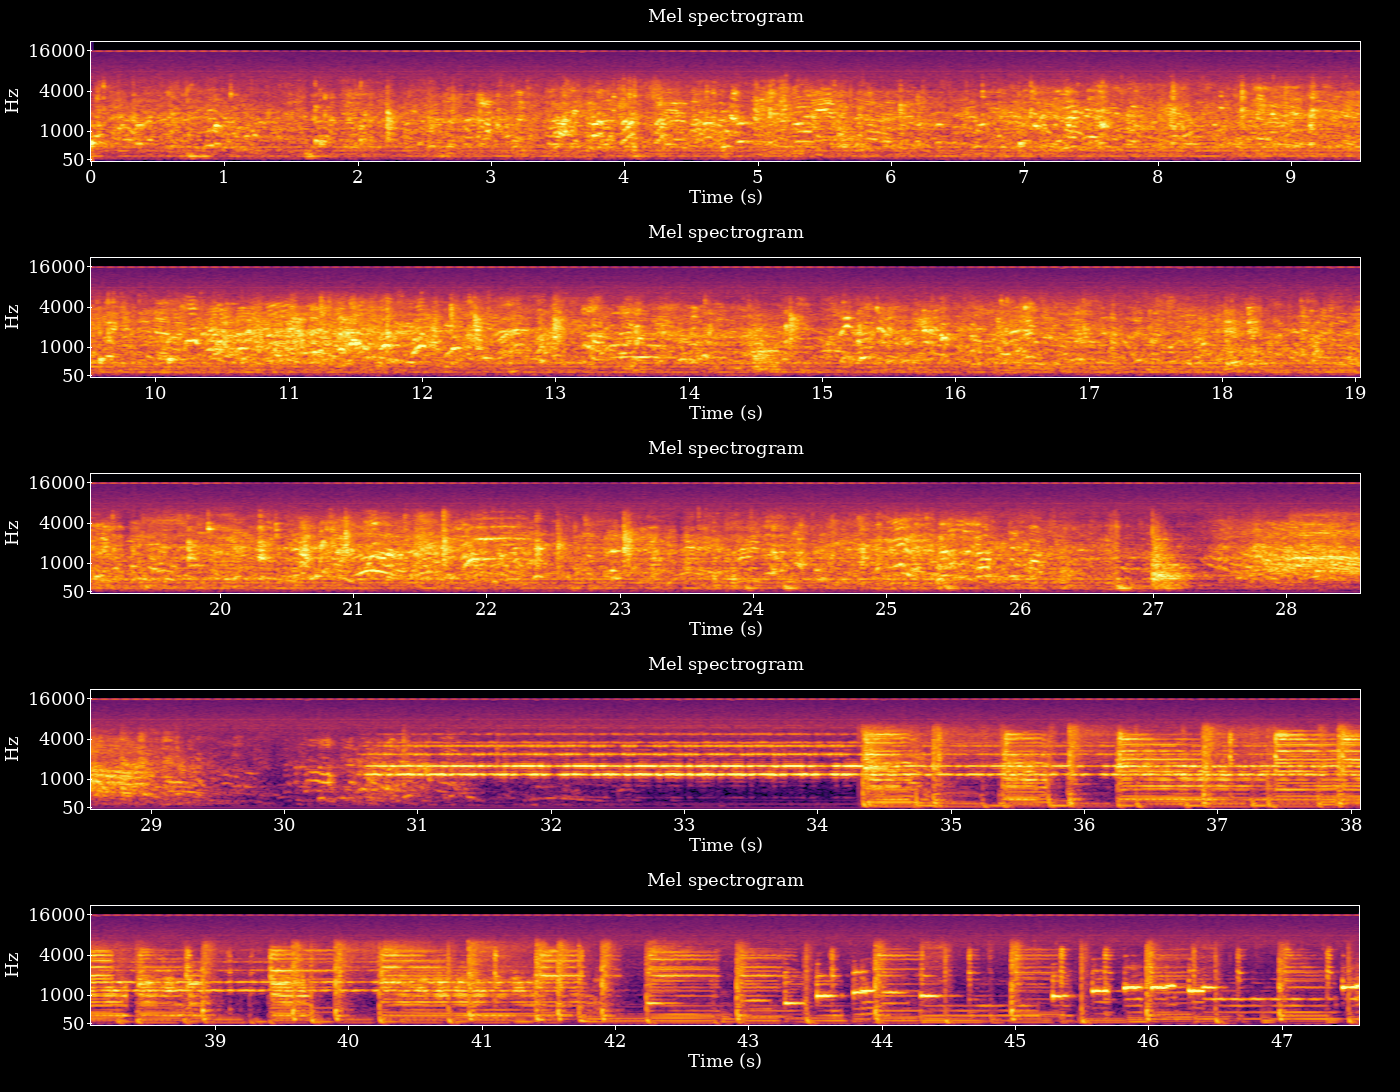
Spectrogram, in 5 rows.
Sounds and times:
Speech: 3.2 - 10.3, 28.9 - 30.5.

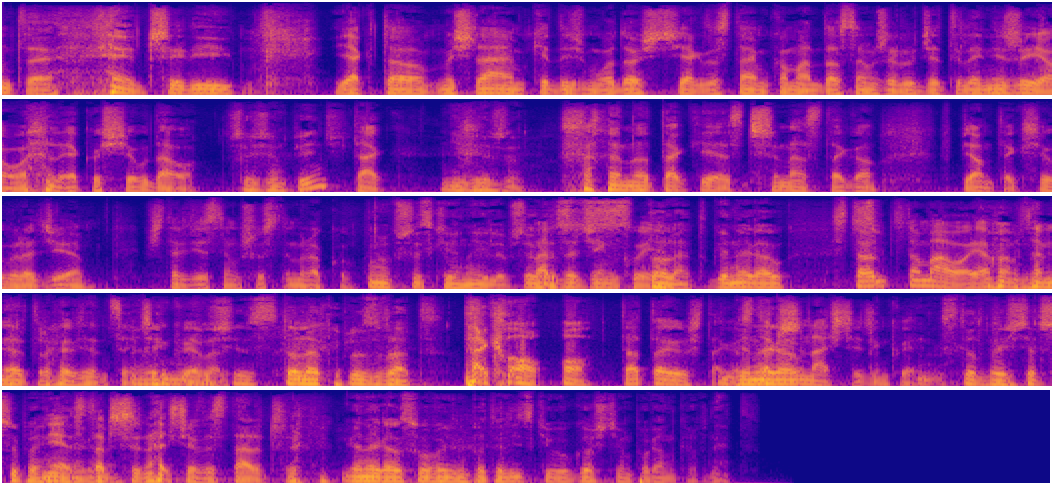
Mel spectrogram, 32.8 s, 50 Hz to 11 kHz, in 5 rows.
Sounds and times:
Speech: 0.0 - 31.0.

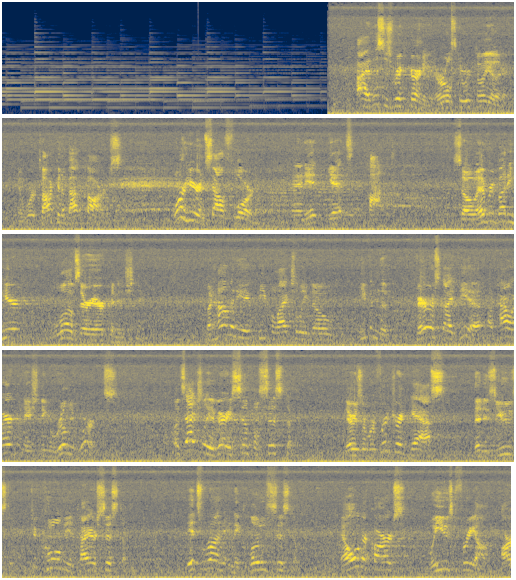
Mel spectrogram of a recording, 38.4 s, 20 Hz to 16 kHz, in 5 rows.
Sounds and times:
Air conditioning: 4.9 - 38.3
Speech: 5.4 - 17.6, 18.4 - 24.8, 25.6 - 27.5, 28.2 - 32.8, 33.5 - 35.2, 35.8 - 38.3.

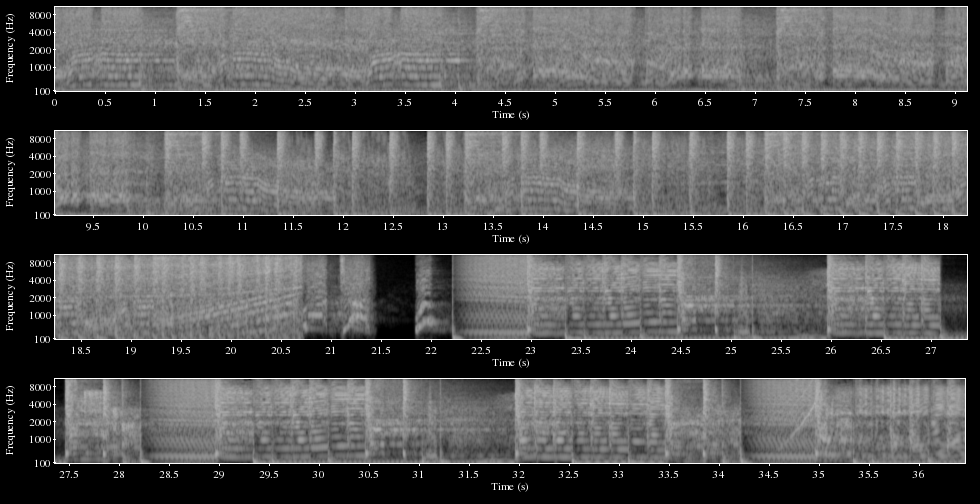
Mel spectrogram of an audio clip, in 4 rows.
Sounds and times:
Electronic dance music: 0.0 - 21.5, 22.2 - 36.4.

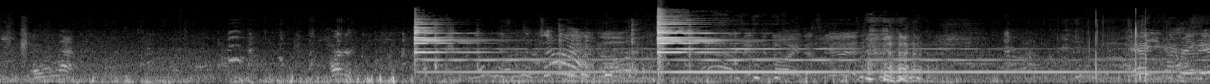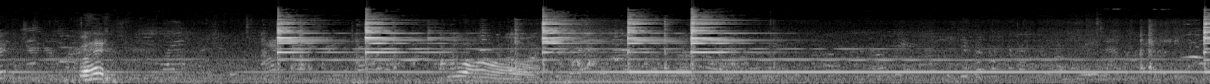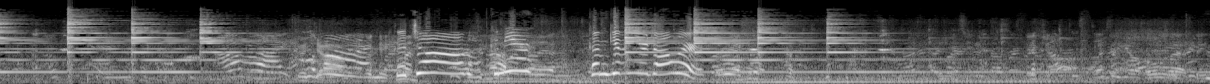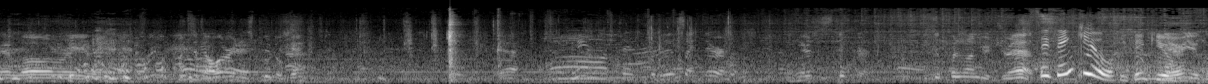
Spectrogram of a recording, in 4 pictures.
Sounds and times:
Vehicle: 0.0 - 48.3
Jingle bell: 30.4 - 34.4.

